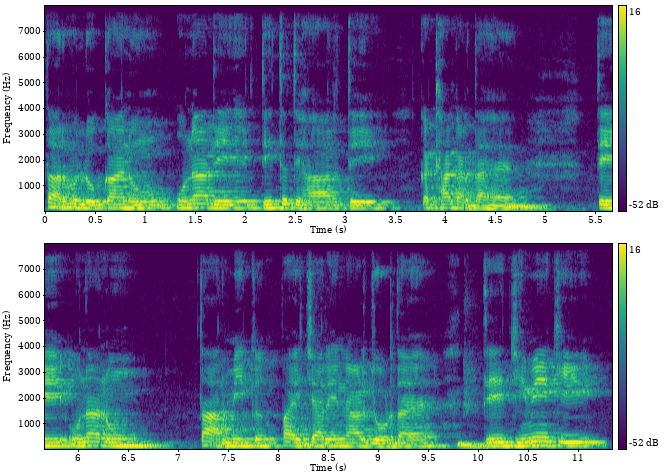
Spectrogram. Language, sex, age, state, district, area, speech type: Punjabi, male, 30-45, Punjab, Mohali, urban, spontaneous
